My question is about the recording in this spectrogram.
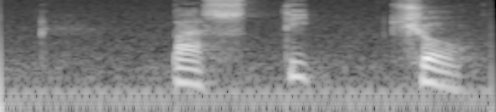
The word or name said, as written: pasticcio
